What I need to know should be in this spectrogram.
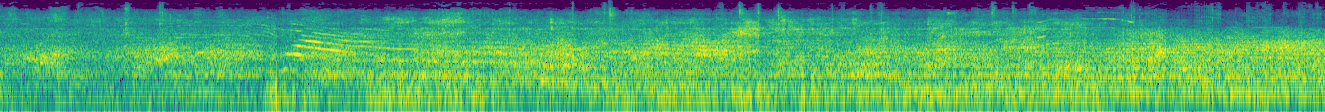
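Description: Jet planes roar overhead, the rumble growing louder.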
